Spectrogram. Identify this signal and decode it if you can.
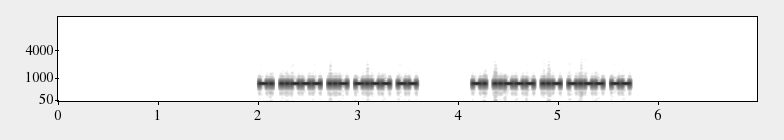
Morse code, heard as a keyed tone, about 44 wpm, 700 Hz. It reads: N2UYM N2UYM
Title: USA Call Signs - 5 Characters - Repeated 2x - 45wpm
